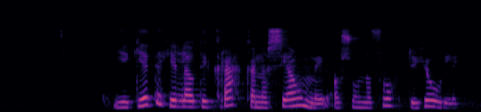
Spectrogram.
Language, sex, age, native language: Icelandic, female, 40-49, Icelandic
